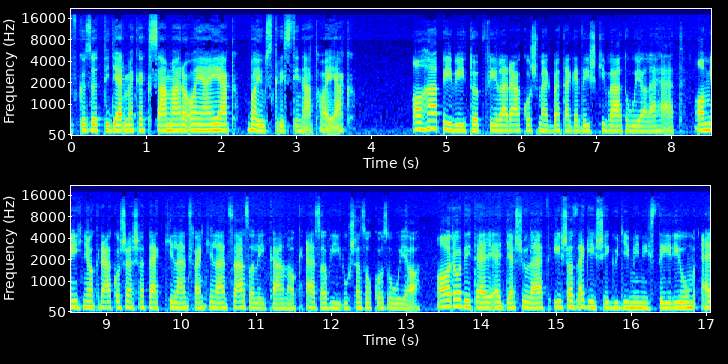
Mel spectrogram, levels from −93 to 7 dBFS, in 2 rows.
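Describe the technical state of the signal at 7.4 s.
At 7.4 s the speech signal is intact, with only the room's own background noise sitting about 34 dB below it.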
